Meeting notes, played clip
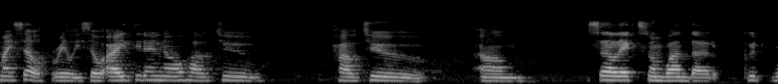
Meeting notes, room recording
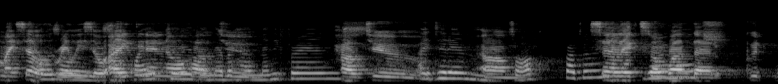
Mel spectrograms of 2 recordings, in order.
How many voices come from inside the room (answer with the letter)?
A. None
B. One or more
B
